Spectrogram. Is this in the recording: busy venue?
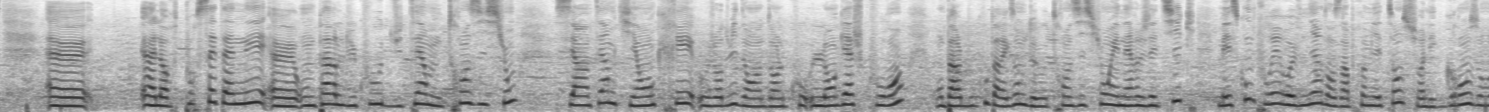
yes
